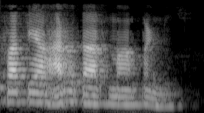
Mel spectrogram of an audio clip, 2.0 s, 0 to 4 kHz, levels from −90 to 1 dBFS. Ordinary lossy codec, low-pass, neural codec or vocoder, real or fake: AAC, 16 kbps; 3.6 kHz; none; real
